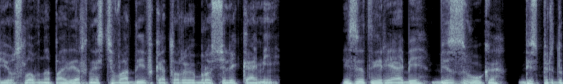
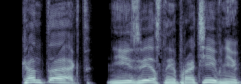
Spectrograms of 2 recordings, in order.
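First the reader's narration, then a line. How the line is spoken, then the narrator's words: Yelling. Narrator (Russian): заорал Трип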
